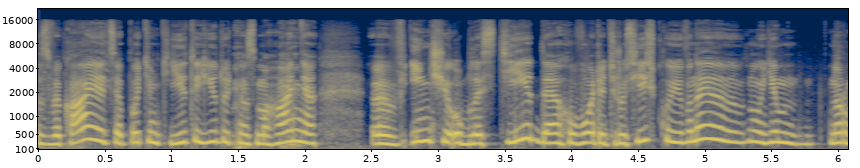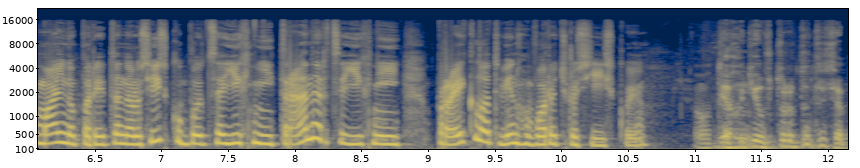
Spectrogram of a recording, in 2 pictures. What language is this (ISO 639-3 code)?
ukr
